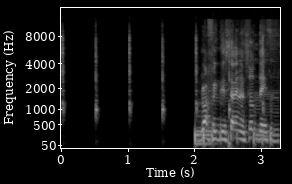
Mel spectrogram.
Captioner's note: clock Ticking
